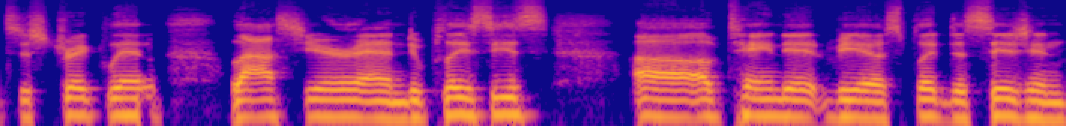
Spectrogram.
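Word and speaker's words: du Plessis: We have that UFC 305 you're talking about tomorrow, where Israel Adesanya is back, and he's eyeing Duplessis is how you say it.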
